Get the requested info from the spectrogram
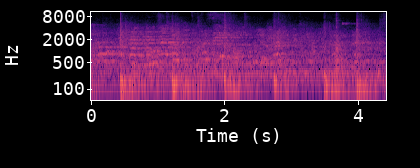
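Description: Basketball being dribbled on a hardwood gym floor: a steady bounce about every three-quarters of a second, five in all, with voices calling out behind it.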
